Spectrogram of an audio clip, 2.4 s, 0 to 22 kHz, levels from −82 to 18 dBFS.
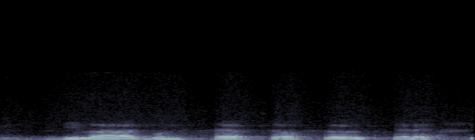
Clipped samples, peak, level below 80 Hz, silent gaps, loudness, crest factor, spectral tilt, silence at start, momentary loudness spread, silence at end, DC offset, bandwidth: under 0.1%; -4 dBFS; -56 dBFS; none; -21 LUFS; 16 dB; -11 dB/octave; 0 s; 7 LU; 0.15 s; under 0.1%; 4.2 kHz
